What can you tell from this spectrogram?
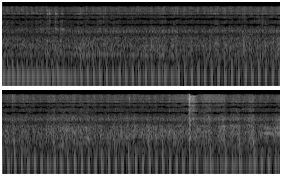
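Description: Small utility-vehicle engine idling: a steady low hum with a fast, even pulsing. A short sharp click sounds near the end.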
